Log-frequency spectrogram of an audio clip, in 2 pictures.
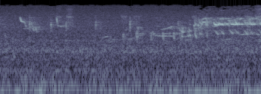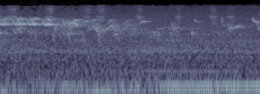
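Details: Black redstart, a bird that now lives mainly in human settlements, sings a short scratchy phrase with a buzzy, crackling middle section above constant low traffic-like rumble; a garden redstart sings in the background.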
